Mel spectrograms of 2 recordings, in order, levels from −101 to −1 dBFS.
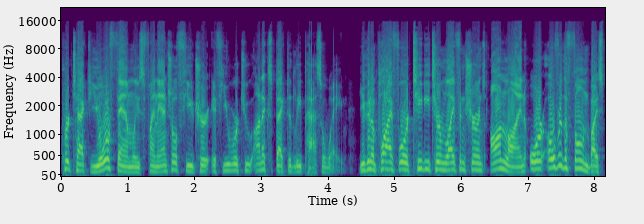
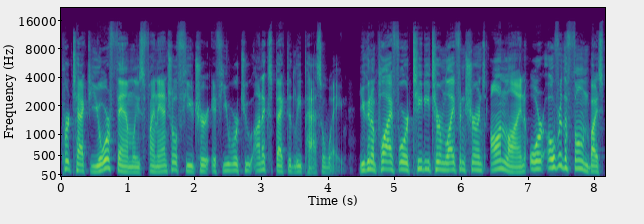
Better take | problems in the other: second | distortion; slight; 5% of the sound clipped

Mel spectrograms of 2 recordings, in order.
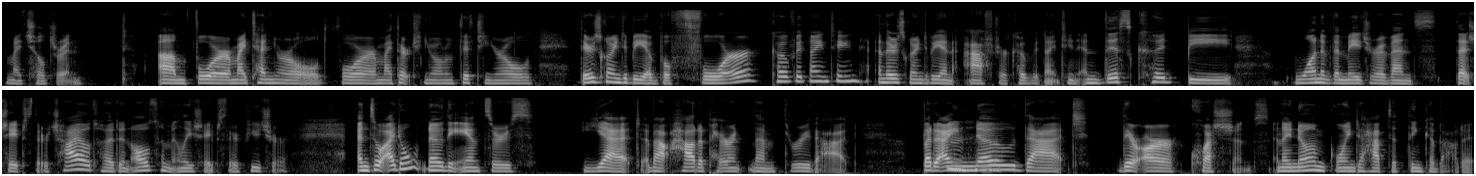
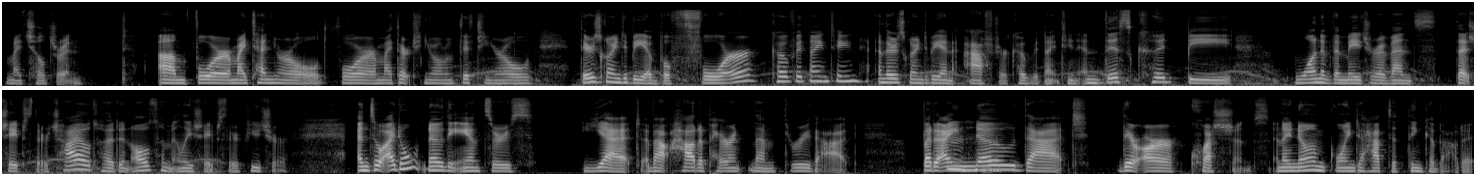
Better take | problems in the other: first | low rumble; faint; from 4.5 to 17 s; 25 dB below the speech

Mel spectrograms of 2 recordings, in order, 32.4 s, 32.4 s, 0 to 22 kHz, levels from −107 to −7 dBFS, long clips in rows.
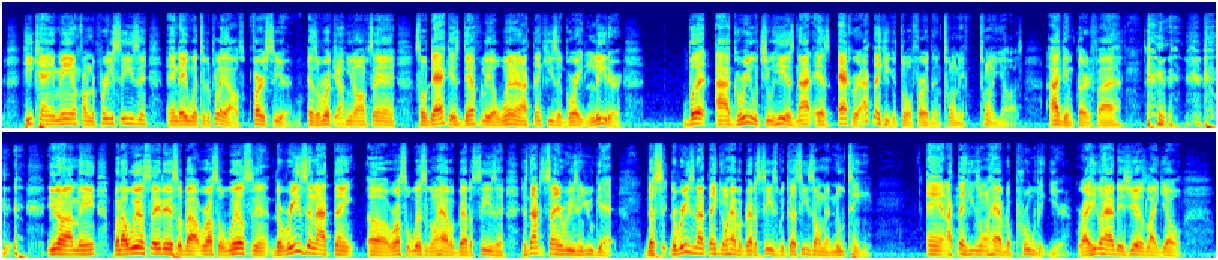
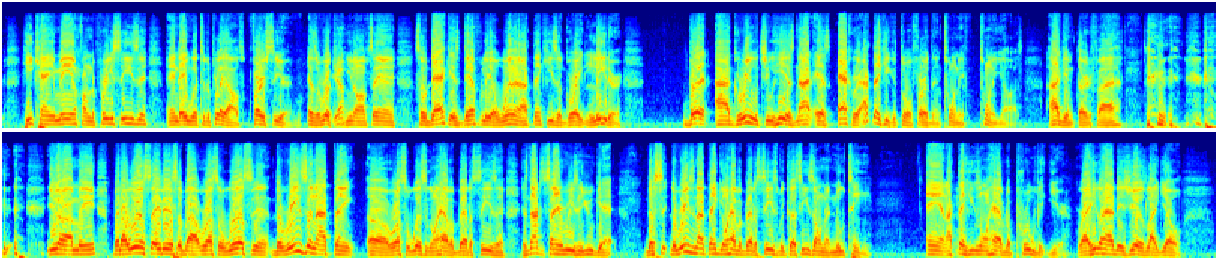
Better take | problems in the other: first | distortion; heavy; 7 dB below the speech

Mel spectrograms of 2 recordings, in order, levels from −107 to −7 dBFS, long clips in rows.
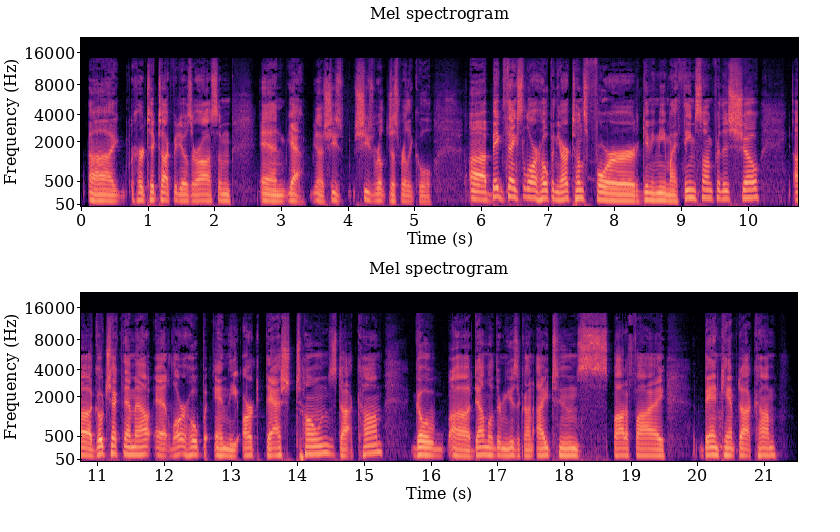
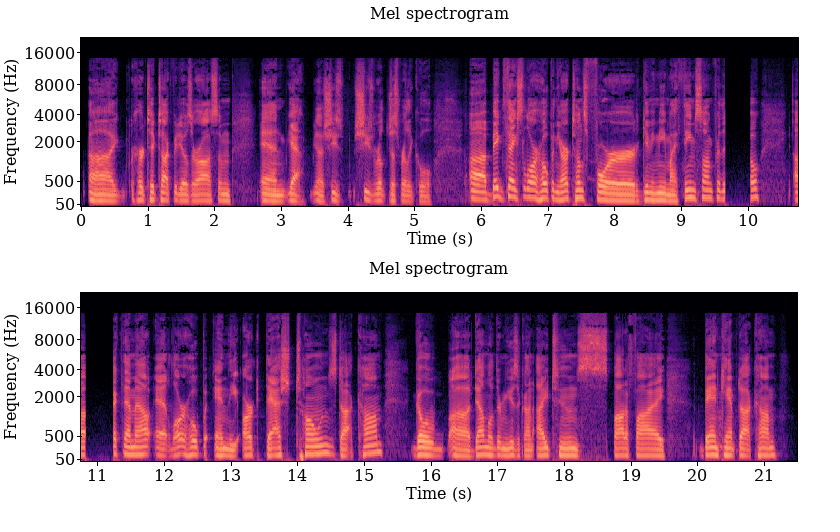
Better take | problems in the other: first | audio cutting out; at 9.5 s and at 11 s

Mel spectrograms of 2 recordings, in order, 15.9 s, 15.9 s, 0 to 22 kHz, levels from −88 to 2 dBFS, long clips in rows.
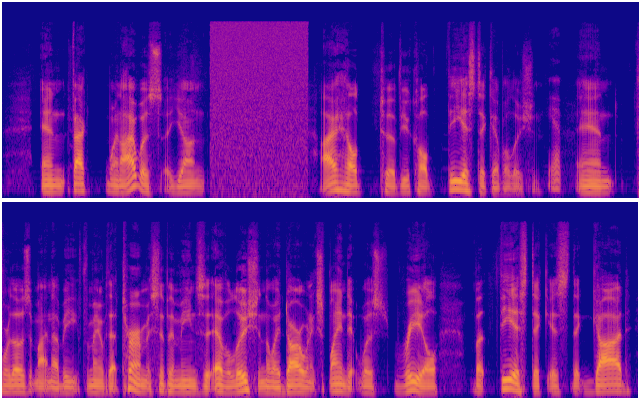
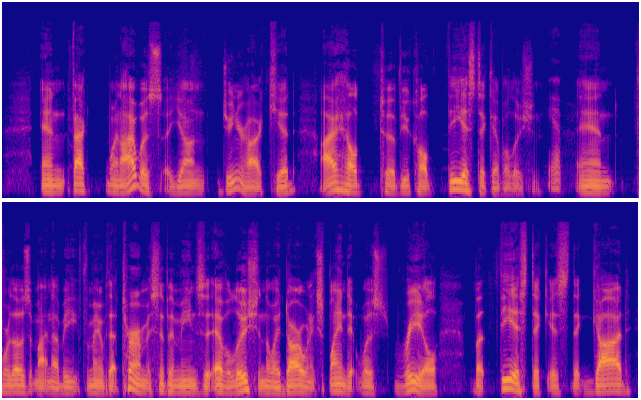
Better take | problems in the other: second | audio cutting out; filled with static; at 2.5 s for 1 s

